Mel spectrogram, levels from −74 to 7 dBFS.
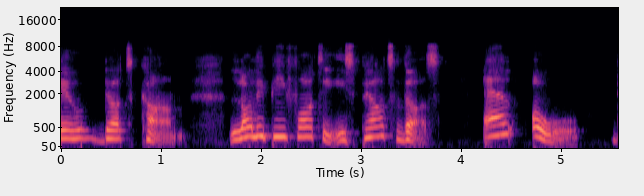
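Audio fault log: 1.87, 2.23, 2.27 and 3.11 s, lost packet rebuilt from error correction: four separate 20 ms packets never arrived, but each following packet carried a low-bitrate backup copy, which the Opus decoder played in their place. No gap opens. Each of these four short moments sounds grainier and noisier than the surrounding audio, because the backup copy is coded far more coarsely.
3.81 to 5.17 s, scattered short gaps: over this stretch about four packets were lost or arrived too late, with none of the holes longer than roughly 20 ms. The receiver filled each hole by extending the sound just before it. Together the fills cover about a tenth of a second, a small share of the span. The result is a few ticks and momentary smears dotted through otherwise continuous audio, with the upper band capped near 8 kHz by the call codec.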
